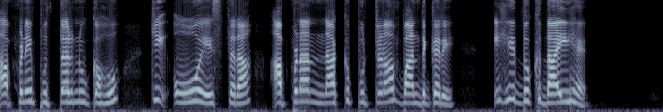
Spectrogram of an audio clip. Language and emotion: Punjabi, disgusted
